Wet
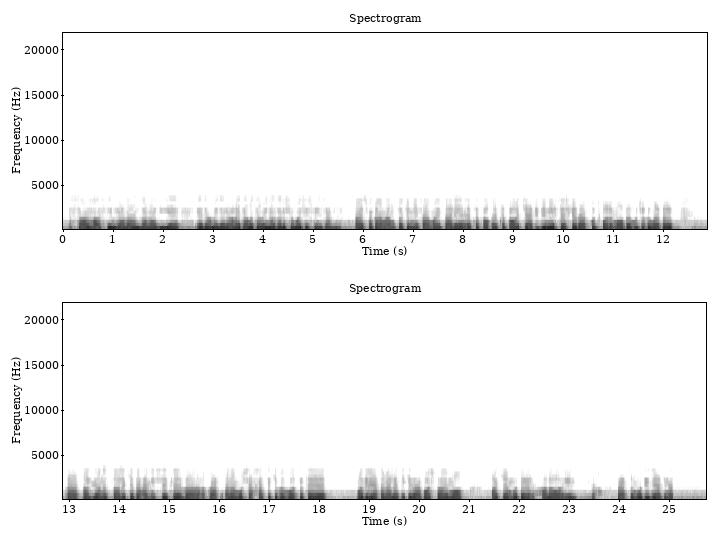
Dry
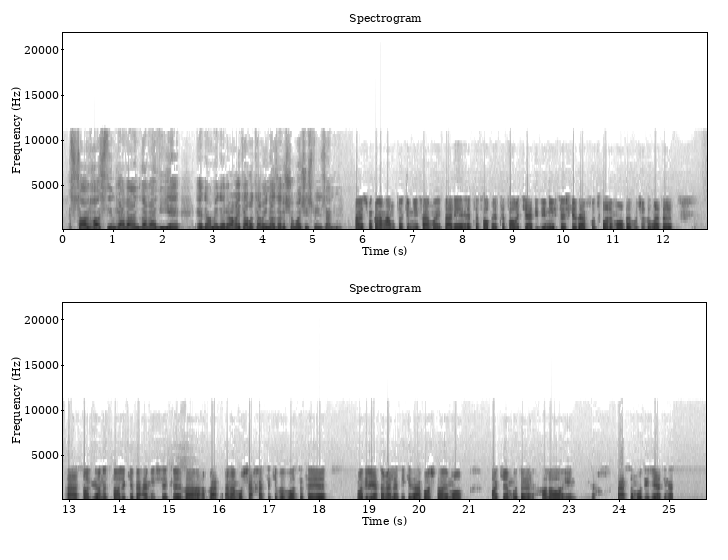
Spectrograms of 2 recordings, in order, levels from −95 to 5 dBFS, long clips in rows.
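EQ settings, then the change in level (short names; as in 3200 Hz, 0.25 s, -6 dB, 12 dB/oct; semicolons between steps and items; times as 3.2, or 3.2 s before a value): vocal tract filter u; +7.5 dB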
